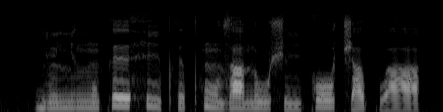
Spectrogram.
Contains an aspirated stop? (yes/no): yes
